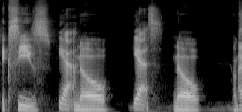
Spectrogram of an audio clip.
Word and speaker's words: XYZ: I remember there's also a thing that's like it's XYZ summoning, but it's pronounced Xyz.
